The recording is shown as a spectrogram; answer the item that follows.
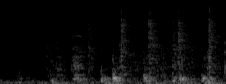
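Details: Belgian Malinois rolling vigorously in grass; rhythmic rough panting breaths about three per second, with a person talking just before and after.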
